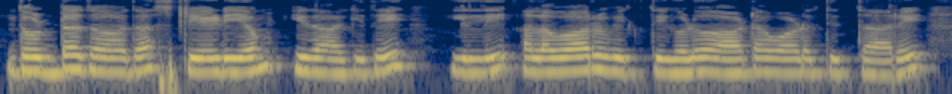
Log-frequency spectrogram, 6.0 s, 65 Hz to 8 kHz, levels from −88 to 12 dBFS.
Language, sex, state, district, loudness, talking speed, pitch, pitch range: Kannada, female, Karnataka, Bangalore, -14 LUFS, 70 wpm, 210 Hz, 200-220 Hz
